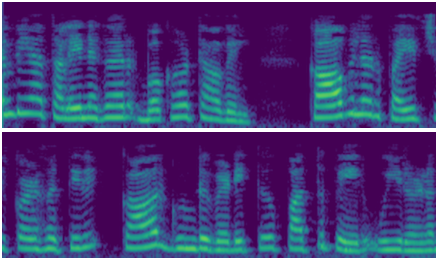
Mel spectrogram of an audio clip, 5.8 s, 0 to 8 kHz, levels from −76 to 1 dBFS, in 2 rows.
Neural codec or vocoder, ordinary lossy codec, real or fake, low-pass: codec, 16 kHz, about 1 kbps, DyCAST, with the encoder's durations; MP3, 24 kbps; fake; 7.2 kHz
